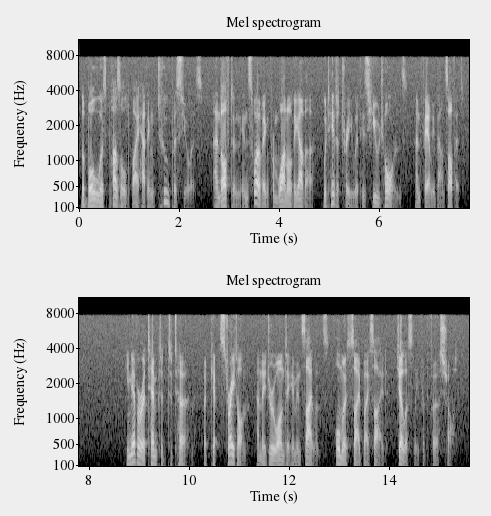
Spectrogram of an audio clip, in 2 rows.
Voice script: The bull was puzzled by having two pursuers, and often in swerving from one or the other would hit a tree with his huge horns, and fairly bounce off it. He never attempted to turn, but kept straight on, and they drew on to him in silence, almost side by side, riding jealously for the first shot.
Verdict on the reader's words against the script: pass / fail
fail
